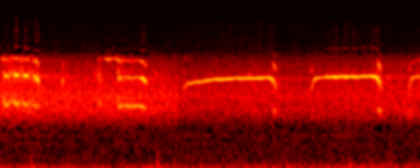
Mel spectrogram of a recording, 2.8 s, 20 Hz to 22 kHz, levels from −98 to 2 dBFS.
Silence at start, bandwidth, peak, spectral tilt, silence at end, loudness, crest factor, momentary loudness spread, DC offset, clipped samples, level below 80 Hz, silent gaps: 0 s; 12 kHz; -14 dBFS; 2 dB/octave; 0 s; -29 LUFS; 18 dB; 11 LU; under 0.1%; under 0.1%; -70 dBFS; none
